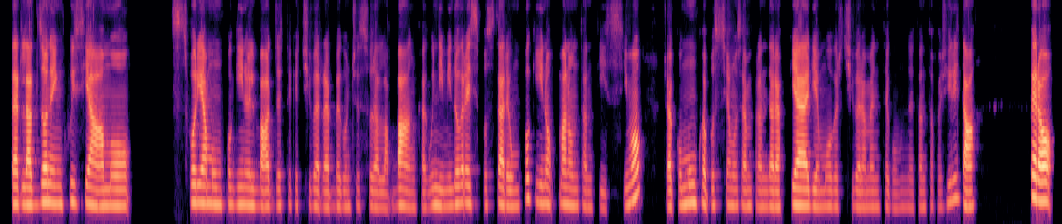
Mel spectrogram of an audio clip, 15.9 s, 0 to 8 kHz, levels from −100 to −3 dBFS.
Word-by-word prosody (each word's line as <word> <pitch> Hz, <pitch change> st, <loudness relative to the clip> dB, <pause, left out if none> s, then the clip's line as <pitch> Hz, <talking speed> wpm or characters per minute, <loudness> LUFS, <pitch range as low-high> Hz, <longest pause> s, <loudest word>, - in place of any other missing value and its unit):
per 190 Hz, -1 st, +3 dB
la 185 Hz, -1 st, +5 dB
zona 210 Hz, +2 st, +4 dB
in 195 Hz, -1 st, -1 dB
cui 205 Hz, +3 st, -6 dB
siamo, 175 Hz, -3 st, +1 dB, 0.6 s
sforiamo 200 Hz, -2 st, 0 dB
un 185 Hz, -1 st, -4 dB
pochino 185 Hz, 0 st, -5 dB
il 175 Hz, -1 st, -4 dB
budget 170 Hz, +1 st, -2 dB
che 170 Hz, 0 st, -17 dB
ci 175 Hz, -1 st, -18 dB
verrebbe 165 Hz, 0 st, -5 dB
concesso 165 Hz, +1 st, -15 dB
dalla 155 Hz, -2 st, -7 dB
banca, 160 Hz, -2 st, 0 dB
quindi 175 Hz, +1 st, -5 dB
mi 170 Hz, +1 st, -8 dB
dovrei 195 Hz, +2 st, -1 dB
spostare 180 Hz, -1 st, -3 dB
un 170 Hz, 0 st, -7 dB
pochino 200 Hz, -4 st, -6 dB
ma 195 Hz, -1 st, +1 dB
non 175 Hz, -1 st, -5 dB
tantissimo, 170 Hz, -, -3 dB, 0.2 s
cioè 170 Hz, 0 st, -2 dB
comunque 190 Hz, +1 st, -3 dB
possiamo 175 Hz, 0 st, -10 dB
sempre 170 Hz, -1 st, -8 dB
andare 165 Hz, 0 st, -2 dB
a 160 Hz, 0 st, -7 dB
piedi 175 Hz, -2 st, +6 dB
e 165 Hz, -, -4 dB
muoverci 165 Hz, 0 st, -11 dB
veramente 160 Hz, 0 st, -9 dB
con 155 Hz, +1 st, -19 dB
tanta 160 Hz, +1 st, -16 dB
facilità, 165 Hz, +1 st, +1 dB, 0.8 s
però 220 Hz, -4 st, +10 dB
175 Hz, 150 wpm, -22 LUFS, 165-190 Hz, 0.8 s, però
